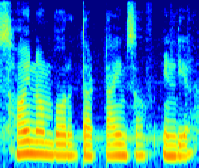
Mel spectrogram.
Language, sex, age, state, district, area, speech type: Assamese, male, 30-45, Assam, Biswanath, rural, spontaneous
